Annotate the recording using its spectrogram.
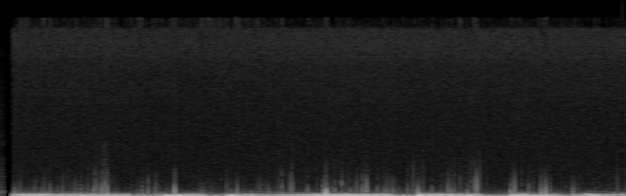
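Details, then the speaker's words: Lung auscultation teaching recording: repeated musical whistling tones with the breaths over the chest, high-pitched dry wheezes, heard in both inspiration and expiration. "Теперь будем слышим высокой свистящий сухие хрипы"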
